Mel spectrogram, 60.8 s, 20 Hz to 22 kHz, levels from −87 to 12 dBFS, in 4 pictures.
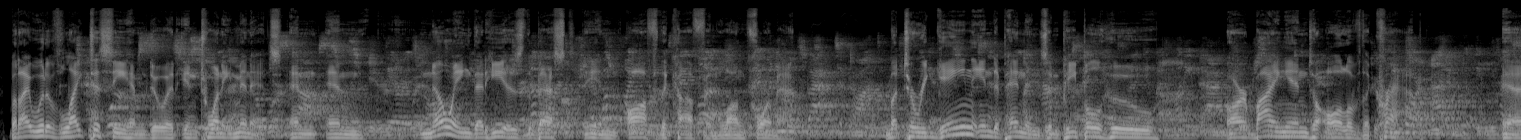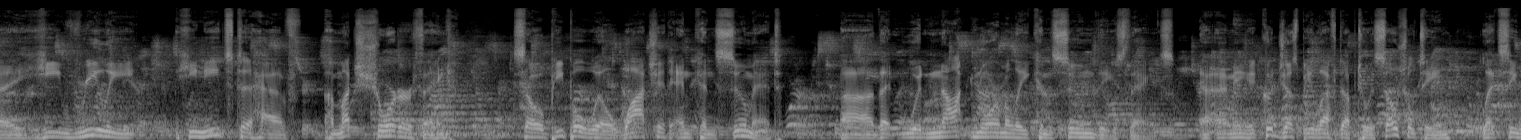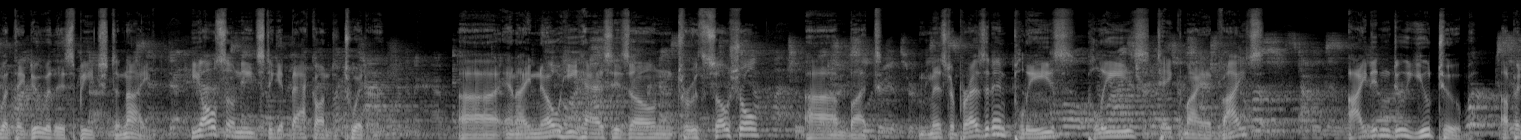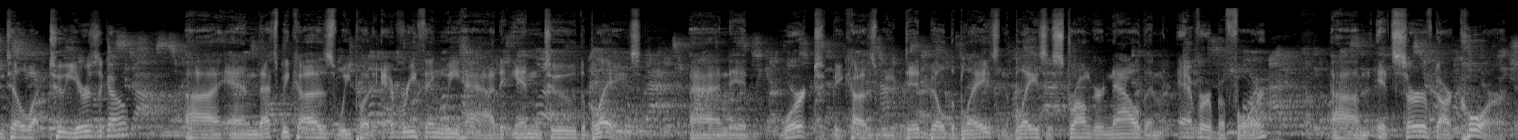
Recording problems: background chatter; loud; throughout; 2 voices, 8 dB below the speech

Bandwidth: 17 kHz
